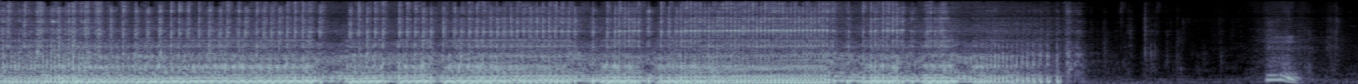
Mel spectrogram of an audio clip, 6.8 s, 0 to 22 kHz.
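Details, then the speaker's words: Old Stihl FS36 two-stroke string trimmer, bought as "runs on spray": buzzy engine revs up and down unevenly for about five seconds, then quits; runs only when fed extra two-stroke fuel, owner suspects fuel lines and plans carb rebuild. "It's on. That sounds promising. Let's give it a little bit more."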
